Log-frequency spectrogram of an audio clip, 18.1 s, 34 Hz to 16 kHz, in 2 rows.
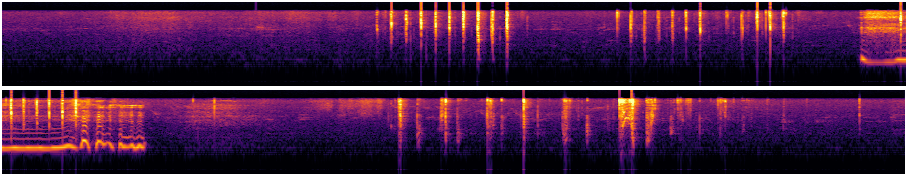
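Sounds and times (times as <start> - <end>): wet mouth clicks: 3.7 - 5.2, 6.1 - 7.9, 8.8 - 10.0, 13.0 - 16.6
held vocal tone: 8.6 - 10.5.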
